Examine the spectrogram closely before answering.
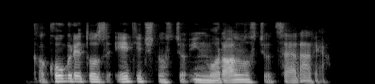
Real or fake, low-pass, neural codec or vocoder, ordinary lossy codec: real; 7.2 kHz; none; none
